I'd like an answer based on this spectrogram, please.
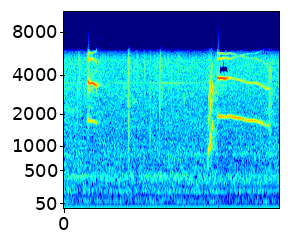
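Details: Foster kittens waiting indoors for their evening KMR milk give a short high squeak, then a quick upward-sweeping chirp leading into a long, steady, piercing mew that slowly fades.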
